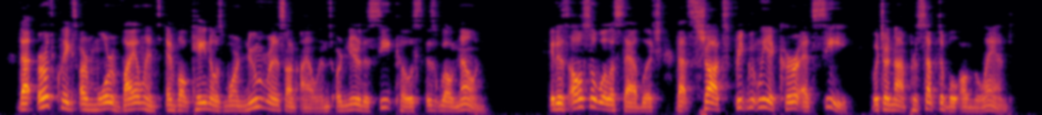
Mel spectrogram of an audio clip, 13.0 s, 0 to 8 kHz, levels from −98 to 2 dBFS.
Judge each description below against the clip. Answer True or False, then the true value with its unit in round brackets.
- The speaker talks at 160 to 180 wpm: True (170 wpm)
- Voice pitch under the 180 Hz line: True (140 Hz)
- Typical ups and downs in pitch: False (6.6 semitones)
